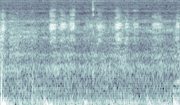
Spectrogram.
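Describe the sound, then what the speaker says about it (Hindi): Steady scratchy strokes of writing on a classroom board run continuously at low level, a soft dry scraping texture with no speech over it. "हम लिखते हैं"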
